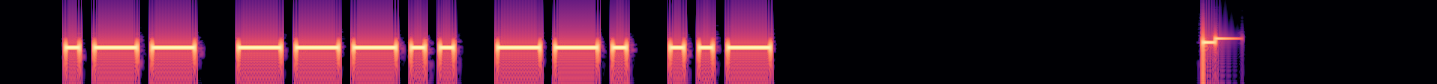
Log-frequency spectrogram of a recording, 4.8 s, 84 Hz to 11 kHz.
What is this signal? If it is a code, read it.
Morse code, heard as a keyed tone, about 25 wpm, 700 Hz. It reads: W8GU
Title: K1USN SST QSO Practice - 25wpm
